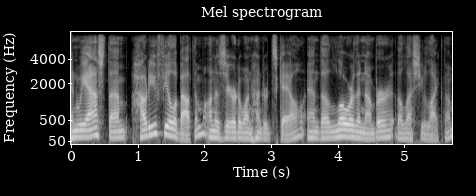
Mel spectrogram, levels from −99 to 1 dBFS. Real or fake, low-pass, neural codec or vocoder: real; 7.2 kHz; none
